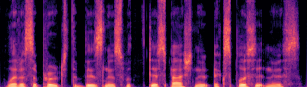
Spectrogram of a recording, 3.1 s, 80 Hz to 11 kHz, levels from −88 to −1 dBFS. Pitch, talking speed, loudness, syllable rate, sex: 105 Hz, 155 wpm, -18 LUFS, 6.6 syllables/s, male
